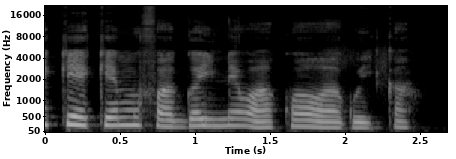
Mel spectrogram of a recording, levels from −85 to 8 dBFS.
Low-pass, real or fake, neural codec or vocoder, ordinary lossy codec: none; real; none; none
